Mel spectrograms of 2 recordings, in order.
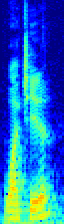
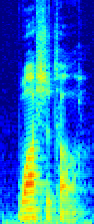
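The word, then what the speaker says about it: Ouachita: What did you just call it? Wachita? Uo? O-U? Washita. Wachita. Oh, my God. I've only been saying it wrong this whole time. No. They have a parentheses on how to say it when you get there to the school. But, yeah, it's Washita.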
